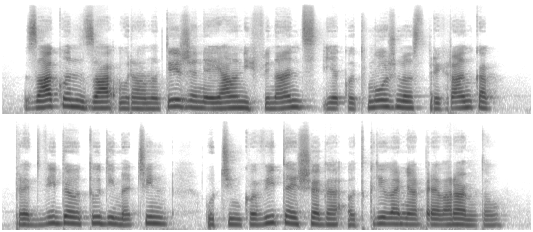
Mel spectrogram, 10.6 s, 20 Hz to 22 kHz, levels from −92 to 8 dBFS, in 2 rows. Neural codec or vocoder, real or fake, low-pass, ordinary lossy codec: codec, 44.1 kHz, 2.6 kbps, DAC; fake; 19.8 kHz; none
